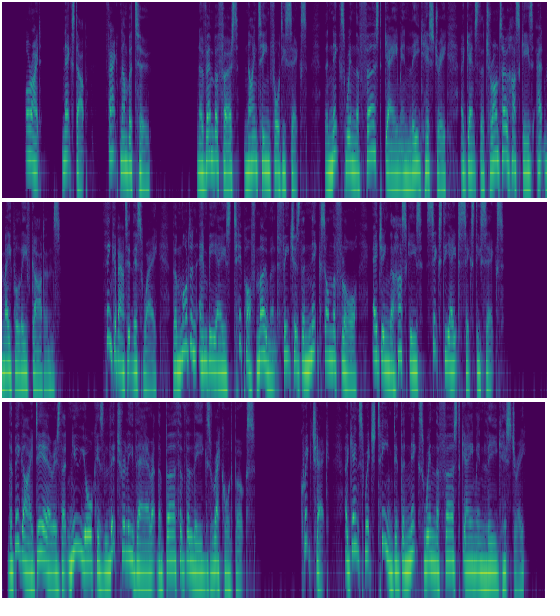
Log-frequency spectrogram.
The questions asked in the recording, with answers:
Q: Against which team did the Knicks win the first game in league history?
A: Correct answer. Toronto Huskies.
